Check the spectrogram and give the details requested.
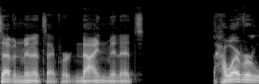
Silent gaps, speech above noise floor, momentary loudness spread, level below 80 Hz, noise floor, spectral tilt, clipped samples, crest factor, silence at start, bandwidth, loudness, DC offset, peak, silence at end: none; over 73 dB; 18 LU; -38 dBFS; under -90 dBFS; -6 dB/octave; under 0.1%; 16 dB; 0 s; 14.5 kHz; -18 LUFS; under 0.1%; -2 dBFS; 0 s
